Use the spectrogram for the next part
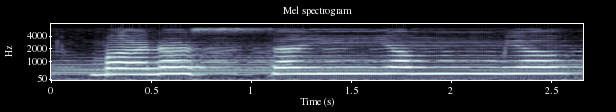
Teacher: ತೆ ದೀರ್ಘ ಬಂದು ನಂತರ ಸೌಮ್ಯ ಆಘಾತ ಬ್ರಹ್ಮಚಾರಿ ವ್ರತೆ ಸ್ಥಿತಹ ಮನಸ್ಸय ಮನಸ್ಸಯಮ್ಯ ವಿಸರ್ಗದ ಉಚ್ಚಾರಣೆ ಇಲ್ಲಿ ಅರ್ಧ ಸ ರೀತಿ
